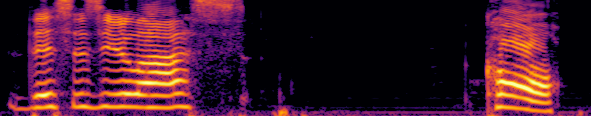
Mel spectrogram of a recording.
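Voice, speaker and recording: Woman reading short, slow announcements, high voice, distant over a track PA. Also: steady tone, no echo. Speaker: guest giving betting warnings at a harness race.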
